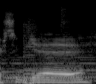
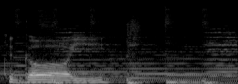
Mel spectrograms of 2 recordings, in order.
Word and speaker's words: すごい: But I always hear Sugei in anime, but it's Sugoi. Sugoi. Sugoi. すごい Sugoi. I guess just because of their being animated, you don't always hear the exact syllables being used.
